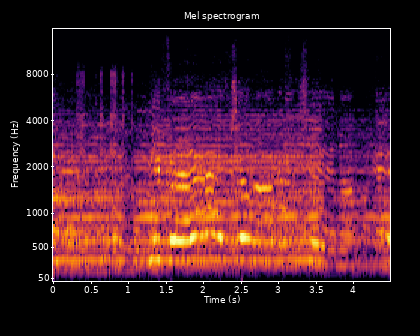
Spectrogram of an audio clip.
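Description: Piano accordion playing a traditional folk tune in sustained chords, with a man's voice holding a long, wavering sung note over it in the middle. The held chord breaks off shortly before the end.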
